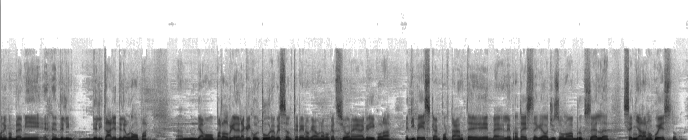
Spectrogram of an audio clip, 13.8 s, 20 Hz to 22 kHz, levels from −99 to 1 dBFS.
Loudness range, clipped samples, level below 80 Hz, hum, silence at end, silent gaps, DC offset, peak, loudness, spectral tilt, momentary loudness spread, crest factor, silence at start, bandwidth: 2 LU; under 0.1%; -48 dBFS; none; 0.1 s; none; under 0.1%; 0 dBFS; -14 LUFS; -6 dB/octave; 5 LU; 12 dB; 0 s; 14.5 kHz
